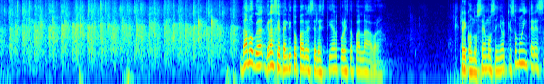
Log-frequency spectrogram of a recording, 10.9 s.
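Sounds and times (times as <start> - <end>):
audience applause: 0.0 - 5.1
speech: 4.8 - 7.8, 9.2 - 10.8.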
